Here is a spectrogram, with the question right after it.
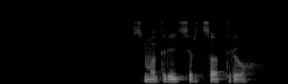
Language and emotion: Russian, neutral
